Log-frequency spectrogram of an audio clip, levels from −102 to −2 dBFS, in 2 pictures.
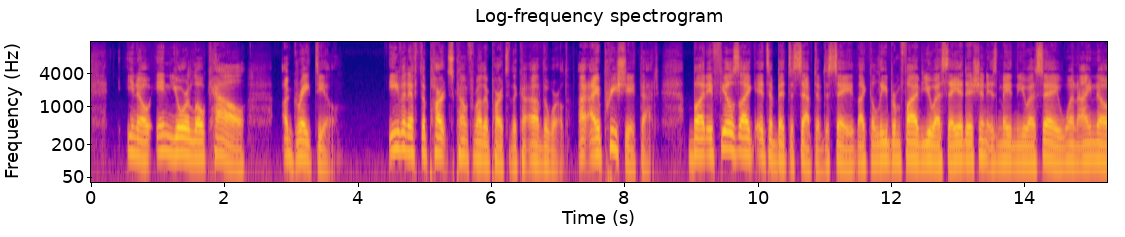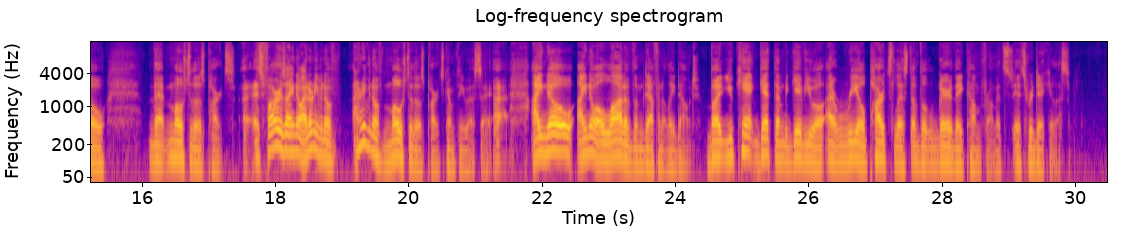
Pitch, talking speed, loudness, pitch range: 110 Hz, 215 wpm, -21 LUFS, 95-120 Hz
